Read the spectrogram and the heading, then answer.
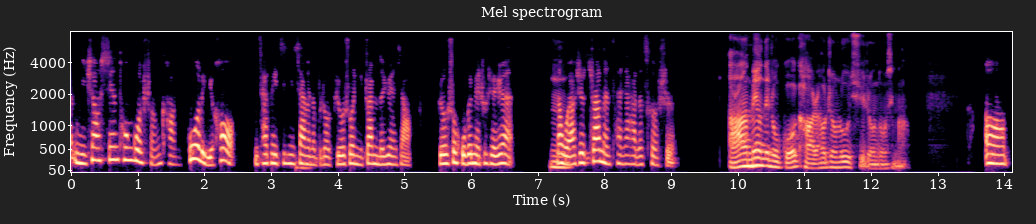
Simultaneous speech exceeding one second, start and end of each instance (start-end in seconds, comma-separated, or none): none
